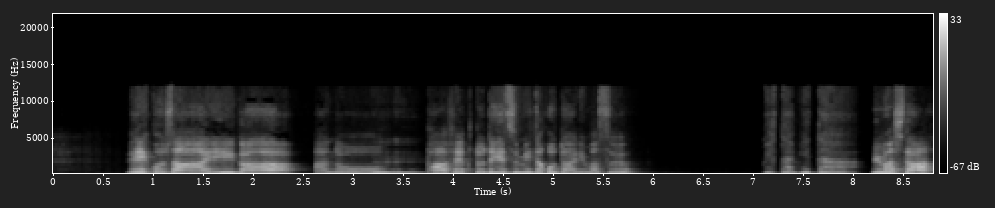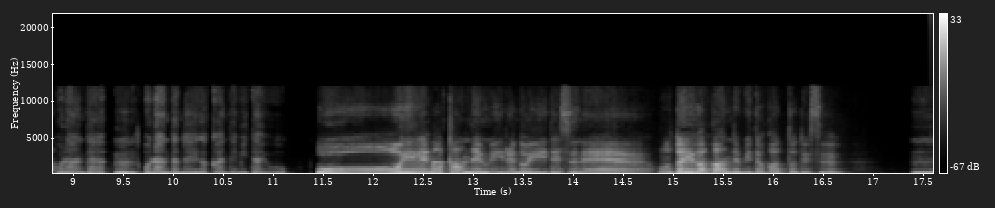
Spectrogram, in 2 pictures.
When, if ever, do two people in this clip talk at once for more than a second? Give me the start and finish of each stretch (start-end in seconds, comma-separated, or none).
none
